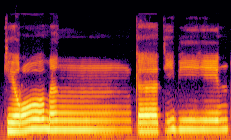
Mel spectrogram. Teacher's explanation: tanwin yang bertemu dengan huruf Kaf ini merupakan bacaan Ikhfa Hakiki cara membacanya tanwin dibaca dengan samar lalu didengungkan sebentar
